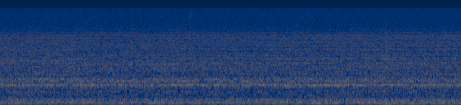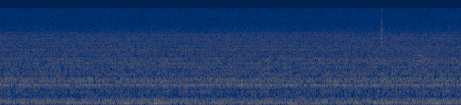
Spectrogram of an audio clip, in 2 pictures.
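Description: Running noise of a moving night train heard from inside a couchette car: a steady low rumble with a faint steady hum, and a few light knocks.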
